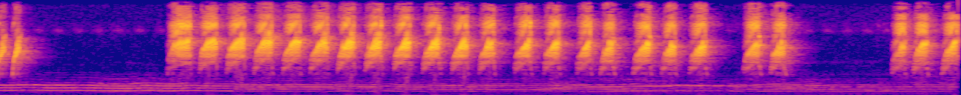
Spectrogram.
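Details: Flamboyan bird, said to sing energetically day and night: rapid bursts of sharp, high chirps, about a dozen quick notes per burst with short pauses between, over a steady, low, wavering tonal hum.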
